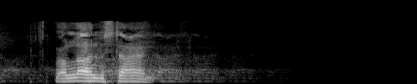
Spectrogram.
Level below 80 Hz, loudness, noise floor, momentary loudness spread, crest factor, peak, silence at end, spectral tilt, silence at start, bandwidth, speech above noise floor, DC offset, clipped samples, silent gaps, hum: -64 dBFS; -18 LUFS; under -90 dBFS; 22 LU; 22 dB; -2 dBFS; 2.4 s; -5 dB/octave; 0.55 s; 8 kHz; over 73 dB; under 0.1%; under 0.1%; none; none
